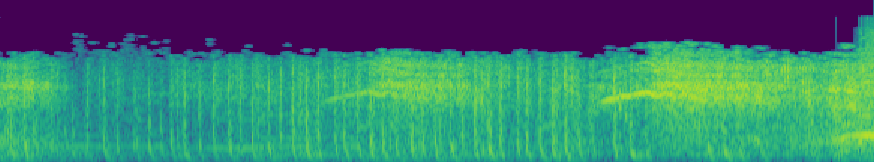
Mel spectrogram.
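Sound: horses galloping and neighing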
